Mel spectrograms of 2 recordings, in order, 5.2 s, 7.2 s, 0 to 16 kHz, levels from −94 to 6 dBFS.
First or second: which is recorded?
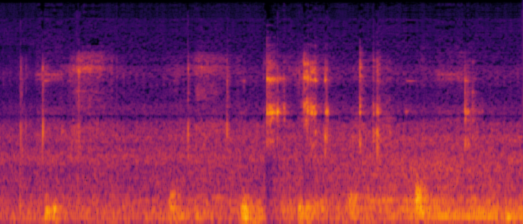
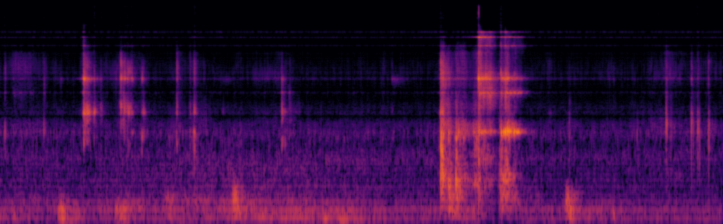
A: first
